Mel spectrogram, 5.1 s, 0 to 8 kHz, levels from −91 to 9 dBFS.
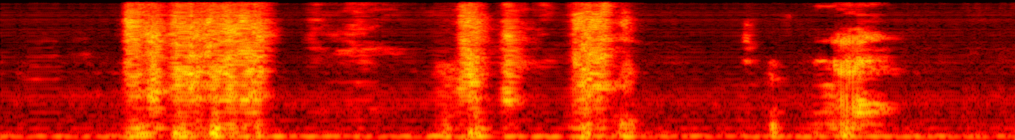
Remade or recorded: remade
